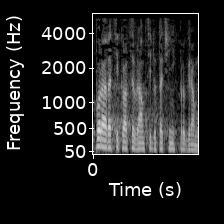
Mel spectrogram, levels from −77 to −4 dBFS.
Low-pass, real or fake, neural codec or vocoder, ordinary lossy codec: 5.4 kHz; fake; vocoder, 22.05 kHz, 80 mel bands, Vocos; MP3, 24 kbps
